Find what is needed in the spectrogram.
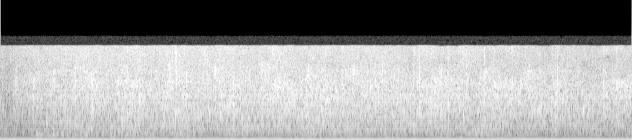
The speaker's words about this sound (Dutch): Ja, dat weet je nooit helemaal als gastpredikant hoe dat met applaus en zo zit. Maar mag best nog een keer.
